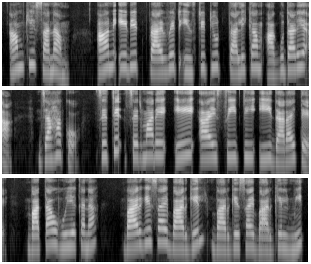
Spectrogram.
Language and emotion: Santali, neutral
